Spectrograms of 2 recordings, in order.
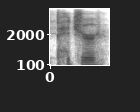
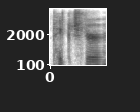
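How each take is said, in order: First: The word is said without a k sound. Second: The word is said with a k sound. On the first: "people would say pitcher" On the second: "instead of picture"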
